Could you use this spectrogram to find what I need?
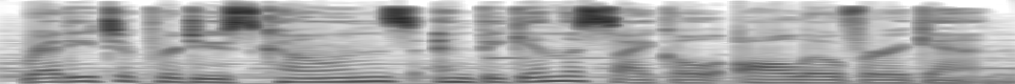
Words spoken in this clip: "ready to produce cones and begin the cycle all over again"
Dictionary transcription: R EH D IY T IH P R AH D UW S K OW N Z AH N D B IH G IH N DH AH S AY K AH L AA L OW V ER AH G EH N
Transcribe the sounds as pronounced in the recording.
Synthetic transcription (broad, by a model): R EH D IY T IH P R AH D UW S K OW N Z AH N B IH G IH N DH AH S AY K L AA L OW V ER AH G EH N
